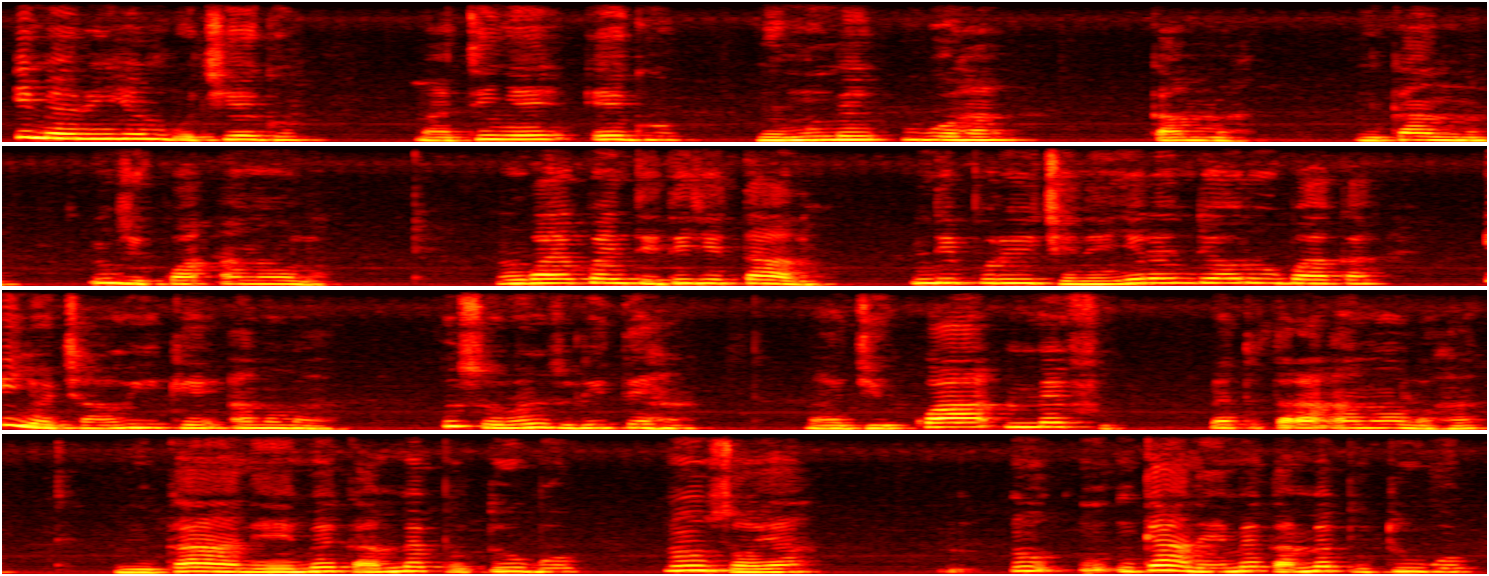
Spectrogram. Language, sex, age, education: Igbo, female, 15-29, tertiary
